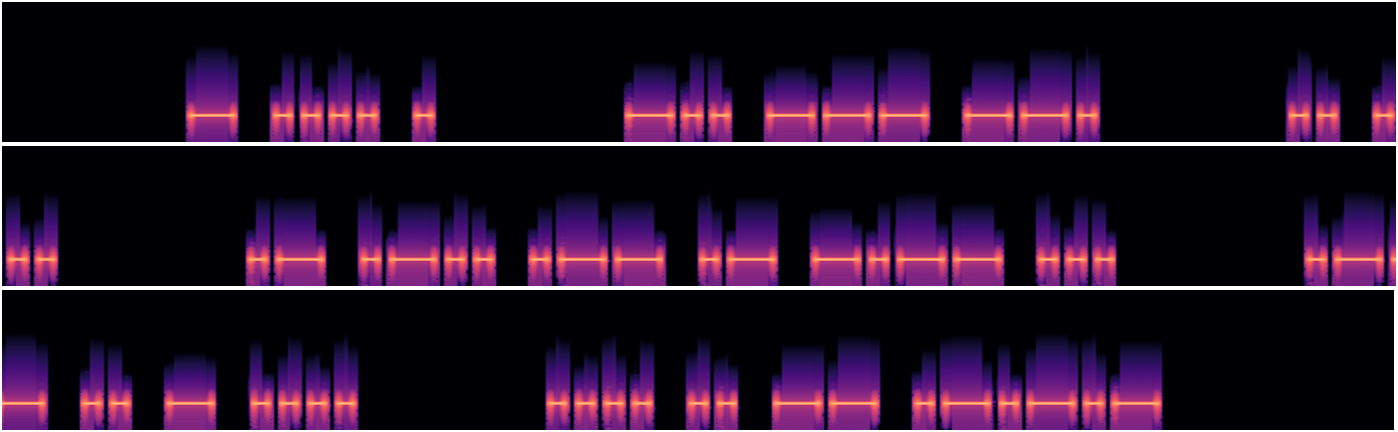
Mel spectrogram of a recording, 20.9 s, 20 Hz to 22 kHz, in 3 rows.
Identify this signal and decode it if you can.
Morse code, heard as a keyed tone, about 17 wpm, 700 Hz. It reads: THE DOG IS ALWAYS WITH HIM.
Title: 2x Word-Spacing - Sentences from Top 400 Words - 17wpm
